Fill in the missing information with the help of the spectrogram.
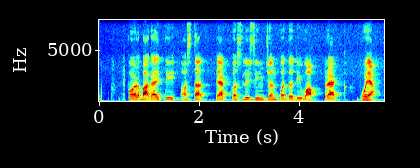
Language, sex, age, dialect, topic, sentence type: Marathi, male, 18-24, Southern Konkan, agriculture, question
